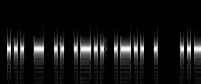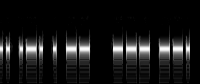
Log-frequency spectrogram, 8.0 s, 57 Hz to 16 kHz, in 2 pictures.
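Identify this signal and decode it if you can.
Morse code, heard as a keyed tone, about 18 wpm, 600 Hz. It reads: STILLE FREM OG
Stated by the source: Slow (QRS) Morse practice at 18 wpm, CW med Gnister.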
